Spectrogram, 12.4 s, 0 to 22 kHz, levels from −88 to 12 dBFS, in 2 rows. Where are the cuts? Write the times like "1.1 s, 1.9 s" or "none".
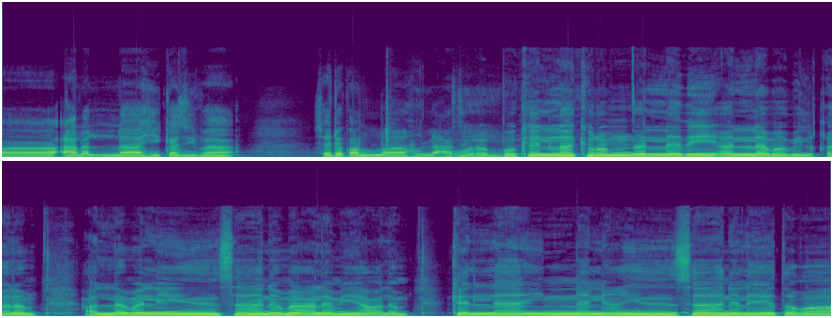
3.6 s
